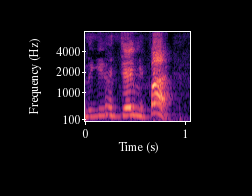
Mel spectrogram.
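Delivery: high, loud protest; hammed-up exasperated celebrity. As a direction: shout it as the indignant star. Retold [name] protesting.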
